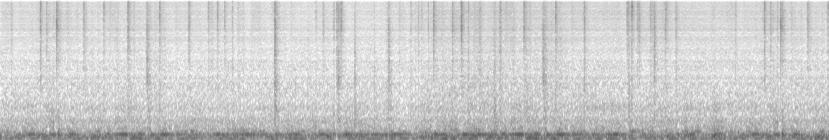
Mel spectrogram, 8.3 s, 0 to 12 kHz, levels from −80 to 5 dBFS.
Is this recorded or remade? remade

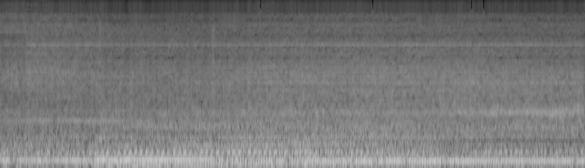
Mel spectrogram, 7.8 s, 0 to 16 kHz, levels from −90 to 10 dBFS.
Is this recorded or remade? remade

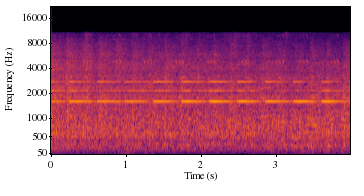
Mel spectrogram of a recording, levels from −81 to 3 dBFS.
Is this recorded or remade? recorded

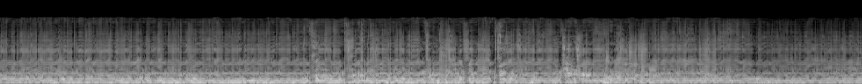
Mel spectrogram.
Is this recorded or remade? remade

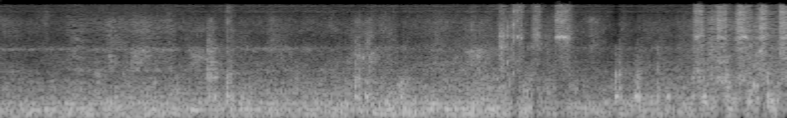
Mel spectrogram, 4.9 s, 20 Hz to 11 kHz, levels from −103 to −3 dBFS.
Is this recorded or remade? remade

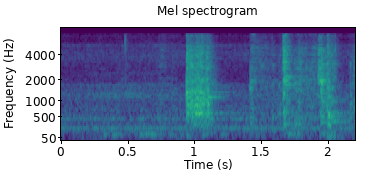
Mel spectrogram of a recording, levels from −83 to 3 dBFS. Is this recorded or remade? recorded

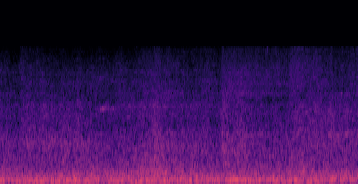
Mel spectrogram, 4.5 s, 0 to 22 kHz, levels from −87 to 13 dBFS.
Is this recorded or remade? remade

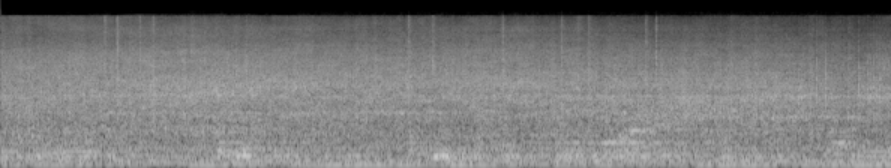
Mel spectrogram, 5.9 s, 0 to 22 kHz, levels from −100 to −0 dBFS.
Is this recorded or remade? remade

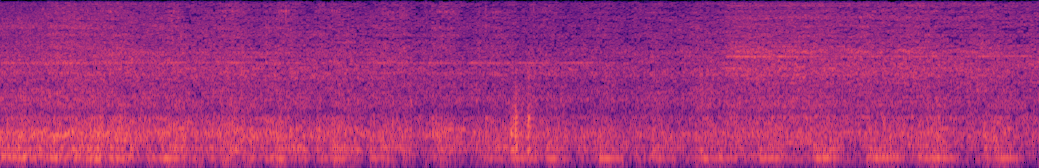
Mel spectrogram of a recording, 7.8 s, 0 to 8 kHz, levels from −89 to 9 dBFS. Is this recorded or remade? recorded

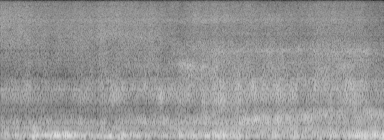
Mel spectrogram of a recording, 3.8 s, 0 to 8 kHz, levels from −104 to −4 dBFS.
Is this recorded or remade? remade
